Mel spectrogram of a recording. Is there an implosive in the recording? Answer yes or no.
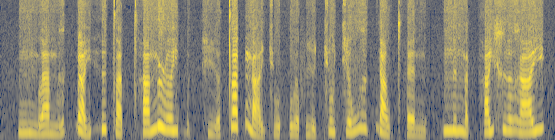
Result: yes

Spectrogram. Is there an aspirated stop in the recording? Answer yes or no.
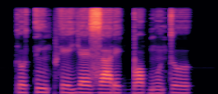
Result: yes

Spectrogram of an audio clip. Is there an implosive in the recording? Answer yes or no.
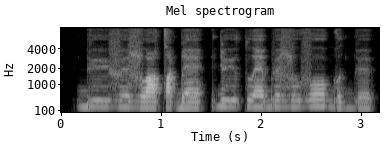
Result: yes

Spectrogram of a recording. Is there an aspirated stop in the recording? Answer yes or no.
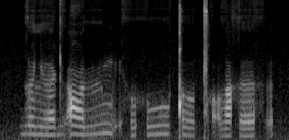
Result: yes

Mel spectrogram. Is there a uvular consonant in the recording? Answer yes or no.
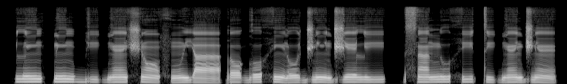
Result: no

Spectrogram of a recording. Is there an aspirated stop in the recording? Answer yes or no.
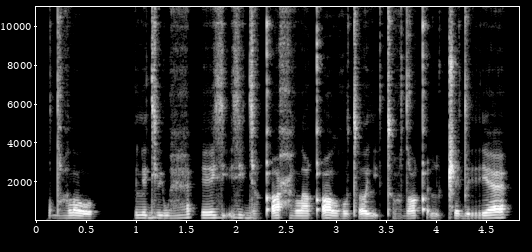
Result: no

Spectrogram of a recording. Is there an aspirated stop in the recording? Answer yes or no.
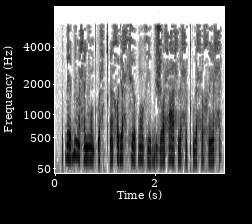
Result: no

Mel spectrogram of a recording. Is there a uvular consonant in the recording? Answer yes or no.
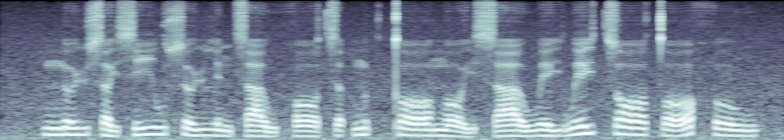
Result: no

